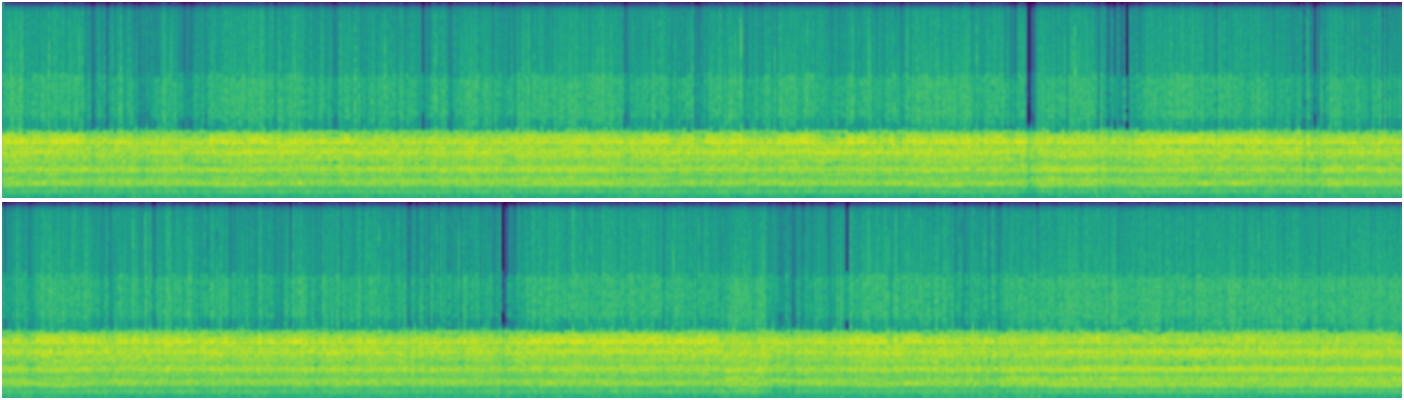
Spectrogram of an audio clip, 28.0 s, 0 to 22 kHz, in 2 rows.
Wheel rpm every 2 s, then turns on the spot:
230, 230, 230, 230, 230, 220, 230, 230, 230, 230, 230, 220, 210, 210.
none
